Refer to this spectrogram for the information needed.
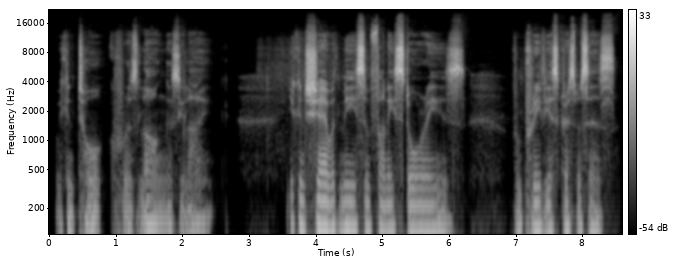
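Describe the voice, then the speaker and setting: British guy doing boyfriend asmr, really creaky breathy soft voice, slow n calming, close dry mic. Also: lowish voice, no echo. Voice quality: soft, breathy, gravelly, partly whispered. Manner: gentle, calming, intimate, unhurried. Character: loving, reassuring boyfriend. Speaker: ASMR roleplay performer. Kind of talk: romantic ASMR, soothing guided meditation. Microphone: close, dry ASMR miking.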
